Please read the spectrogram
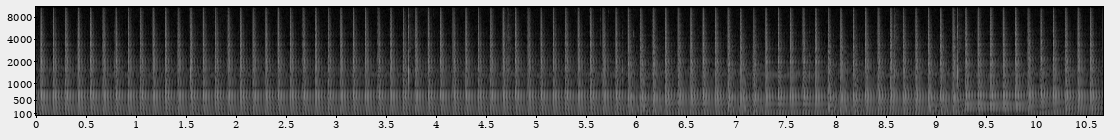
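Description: Reaktor Blocks synth patch: an 8-step sequencer playing an oscillator that another oscillator frequency-modulates, through a low pass gate, in a rapid even run of short synth notes. From about six seconds in, some steps of the pattern change pitch.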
